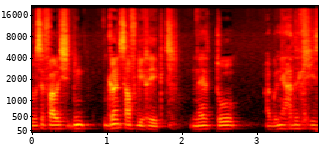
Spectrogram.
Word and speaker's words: aufgeregt: Aufgeregt. Aufgeregt. E a letra G ali, ó, antes do T tem som de K. Aufgeregt. E a sílaba tônica é a primeira, em cima do au.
